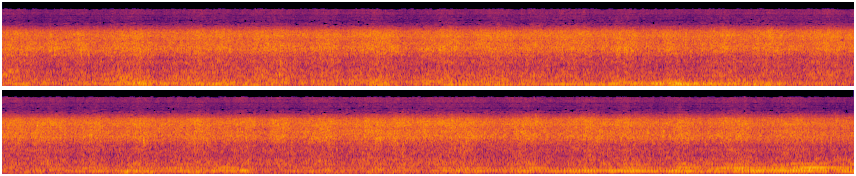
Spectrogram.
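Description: Heavy rain falling steadily on a road and pouring off an awning edge. A small pickup truck splashes through the standing water at the start, and an engine hum comes in near the end.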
